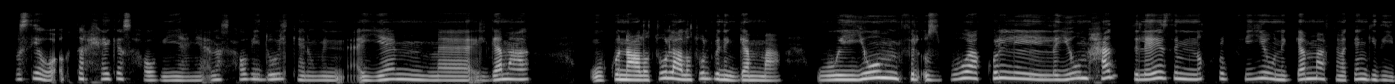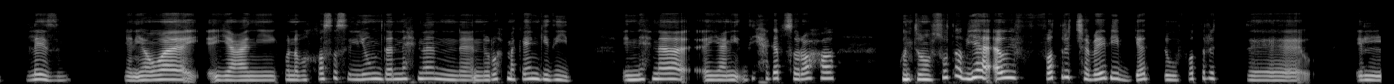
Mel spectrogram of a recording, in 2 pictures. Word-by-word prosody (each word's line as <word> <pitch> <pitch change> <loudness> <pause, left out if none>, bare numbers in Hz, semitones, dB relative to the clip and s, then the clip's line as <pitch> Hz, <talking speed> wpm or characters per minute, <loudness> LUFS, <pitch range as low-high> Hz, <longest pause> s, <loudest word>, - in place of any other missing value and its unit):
بُصّي، 250 +2 -4
هو 195 -3 -2
أكتر 255 +1 -7
حاجة 250 +2 -5
صحابي، 195 -6 -7
يعني 185 +1 -7
أنا 215 +2 -4
صحابي 235 +1 -7
دول 235 +3 -3
كانوا 200 -4 -8
من 195 -1 -6 0.2
أيّام 205 +1 -1
الجامعة، 195 +5 -1 0.6
وكنّا 215 +4 +4
على 205 -1 +7
طول 275 +7 +1
على 230 -3 +5
طول 265 +3 -3
بنتجمّع، 195 -5 0 0.3
ويوم 220 +9 +5
في 250 - -11
الأسبوع 230 +7 -1
كل 280 +2 -2 0.5
يوم 265 +7 +1
حد 310 +7 +1 0.2
لازم 270 +5 +1
نخرُج 245 +1 -4
فيه 265 +4 -4
ونتجمّع 240 +3 -1
في 240 -4 -11
مكان 240 +5 -2
جديد، 205 -5 -7 0.2
لازم، 200 -3 -1 0.6
يعني 190 +2 0
هو 215 +3 +3 0.4
يعني 195 0 0
كنّا 210 -1 -1
بنخصّص 255 +6 -4
اليوم 240 +3 0
ده 240 -1 0
إن 250 +1 +1
إحنا 265 0 -1
ن 225 -4 0 0.2
نروح 230 +5 -2
مكان 250 +2 +2
جديد، 215 -6 -2 0.5
إن 210 +1 +3
إحنا 255 +1 +4
أ 325 -10 -5
يعني 205 -1 0
دي 215 +7 -13
حاجة 275 +1 -1
بصراحة 280 +1 0 0.6
كنت 230 0 +3
مبسوطة 315 - +2
بيها 300 +6 +7
أوي 305 +2 +6
في - - -21
فترة 300 +4 0
شبابي 260 +2 +1
بجد، 220 +5 -2 0.2
وفترة 260 +6 -4 0.3
آآ 190 -2 -3 0.5
ال 205 -1 +1
230 Hz, 140 wpm, -23 LUFS, 200-260 Hz, 0.6 s, على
